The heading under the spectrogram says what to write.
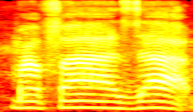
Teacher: ஃபால அலிஃப் மத்தா இருக்கு இரண்டு ஹரக்கத் அளவு நீட்டம் கொடுத்து ஓதணும்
